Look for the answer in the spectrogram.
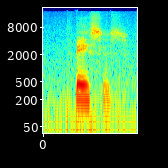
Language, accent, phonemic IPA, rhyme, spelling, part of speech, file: English, US, /ˈbeɪ.sɪs/, -eɪsɪs, basis, noun, En-us-basis.ogg
- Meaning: 1. A physical base or foundation 2. A starting point, base or foundation for an argument or hypothesis 3. An underlying condition or circumstance 4. A regular frequency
